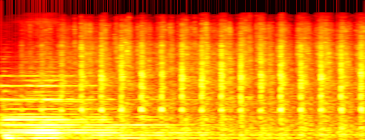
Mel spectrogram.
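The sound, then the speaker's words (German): A tractor engine chugs steadily, its low rumble settling into a regular, rapid putt-putt rhythm of evenly spaced beats with no voices. “Mit dem Trecker.”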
